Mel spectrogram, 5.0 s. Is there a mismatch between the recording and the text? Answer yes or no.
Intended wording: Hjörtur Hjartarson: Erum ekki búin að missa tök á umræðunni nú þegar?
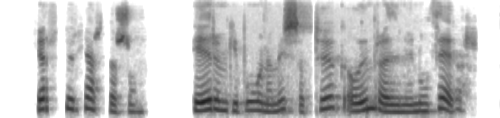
no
